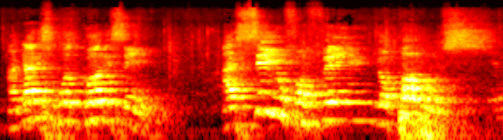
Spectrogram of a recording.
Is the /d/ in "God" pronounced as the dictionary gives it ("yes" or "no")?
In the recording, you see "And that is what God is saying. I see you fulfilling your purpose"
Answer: yes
